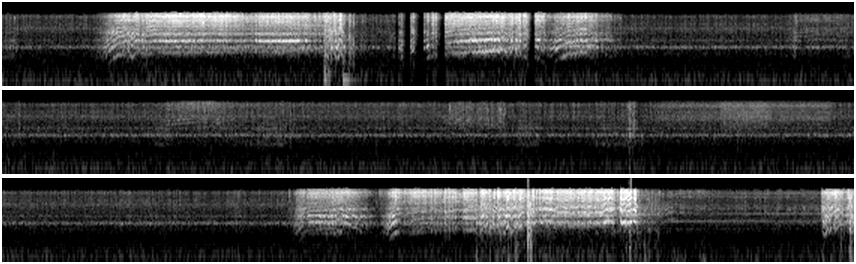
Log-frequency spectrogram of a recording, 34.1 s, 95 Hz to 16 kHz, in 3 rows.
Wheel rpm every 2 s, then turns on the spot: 50, 190, 100, 110, 0, 0, 10, 10, 0, 10, 0, 0, 0, 90, 210, 100, 40.
18-20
